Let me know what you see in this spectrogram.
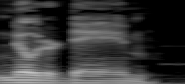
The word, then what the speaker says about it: Notre Dame: Well, so they call it Notre Dame. – Oh, it's a very Americanized French pronunciation, right?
